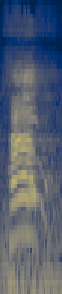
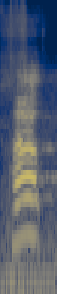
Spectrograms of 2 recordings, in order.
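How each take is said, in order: First: It is a high, piercing, whistle-like shout. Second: It is a plain, ordinary shout. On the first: "we call it whistling, or we use the voice from here" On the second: "normally we're gonna shout like this"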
